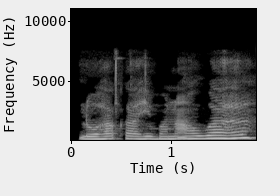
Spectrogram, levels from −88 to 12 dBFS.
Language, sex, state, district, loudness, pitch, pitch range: Hindi, female, Jharkhand, Sahebganj, -21 LUFS, 215 Hz, 205-240 Hz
